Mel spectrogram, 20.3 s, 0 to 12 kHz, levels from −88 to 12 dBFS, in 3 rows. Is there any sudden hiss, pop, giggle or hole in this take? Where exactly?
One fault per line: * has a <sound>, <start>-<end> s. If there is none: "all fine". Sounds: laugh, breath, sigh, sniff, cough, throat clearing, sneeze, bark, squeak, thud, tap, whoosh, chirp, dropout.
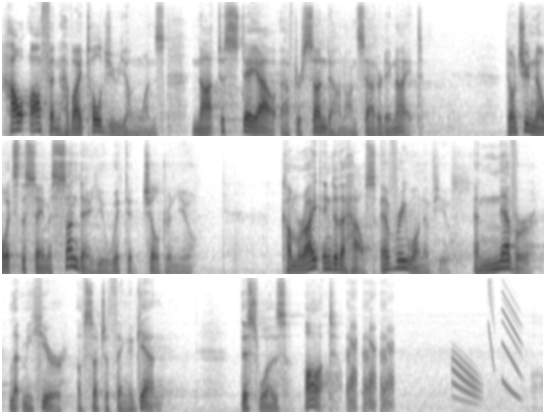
* has a laugh, 17.8-18.5 s
* has a chirp, 19.2-20.1 s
